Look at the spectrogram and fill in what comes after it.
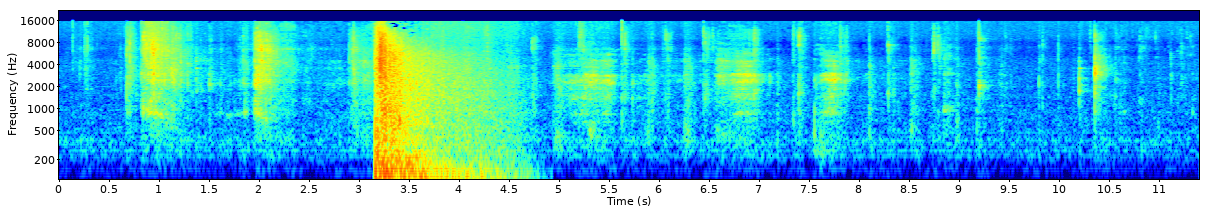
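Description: Close-up biting and chewing of crispy fried chicken: the crust crunches and crackles in short bursts. About three seconds in comes a loud, deep hit with a crackling tail that fades over nearly two seconds, the loudest sound.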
